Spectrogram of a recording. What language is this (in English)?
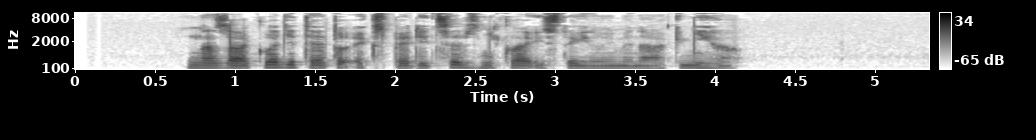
Czech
